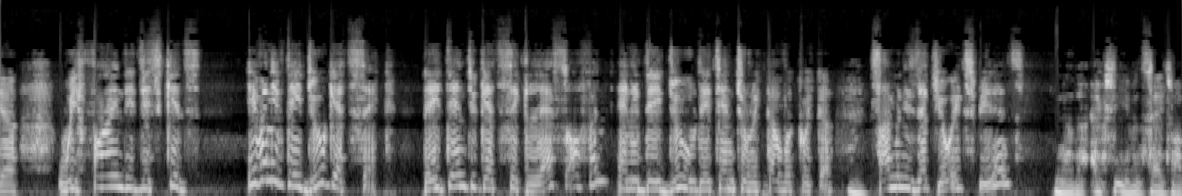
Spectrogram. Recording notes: Our recording quality will be back up to standard.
